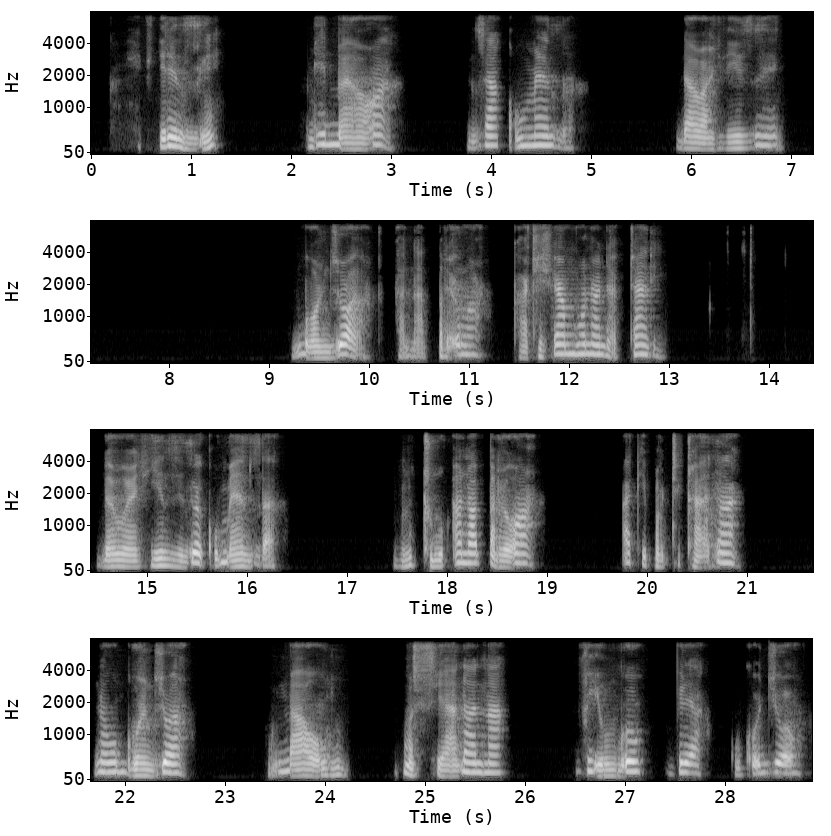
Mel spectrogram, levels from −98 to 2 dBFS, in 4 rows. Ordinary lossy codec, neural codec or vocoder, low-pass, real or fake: AAC, 48 kbps; autoencoder, 22.05 kHz, a latent of 192 numbers a frame, VITS, trained on one speaker; 7.2 kHz; fake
